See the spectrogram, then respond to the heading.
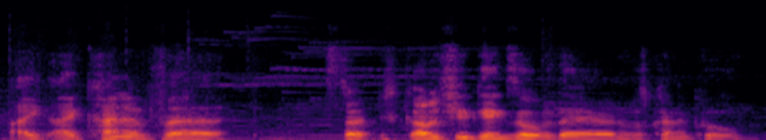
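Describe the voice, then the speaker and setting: Faint music plays behind a muffled recording of a lowish-voiced man talking a little fast. He's an Irish comedian in his thirties guesting on a podcast, rambling, restarting frequently and imitating the voices of people he quotes.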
